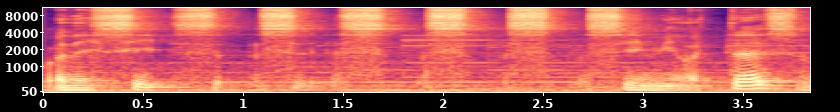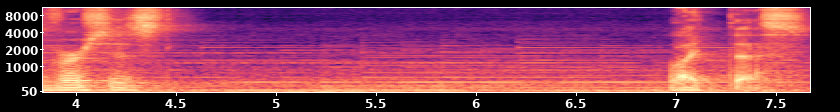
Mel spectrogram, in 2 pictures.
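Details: Adult man who stutters deliberately demonstrates a stuttering block, which he describes as being unable to release air with struggle, force and tension; stuttering block (demonstrated).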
